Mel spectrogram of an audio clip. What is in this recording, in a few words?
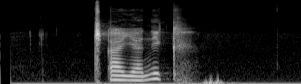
poqomam; golpear pegar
